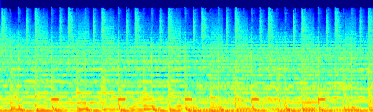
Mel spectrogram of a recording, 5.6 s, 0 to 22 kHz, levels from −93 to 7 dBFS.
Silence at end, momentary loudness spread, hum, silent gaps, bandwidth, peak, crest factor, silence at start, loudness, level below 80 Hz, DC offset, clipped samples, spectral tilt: 0 s; 2 LU; none; none; 16.5 kHz; -4 dBFS; 14 dB; 0 s; -19 LUFS; -22 dBFS; under 0.1%; under 0.1%; -5.5 dB/octave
